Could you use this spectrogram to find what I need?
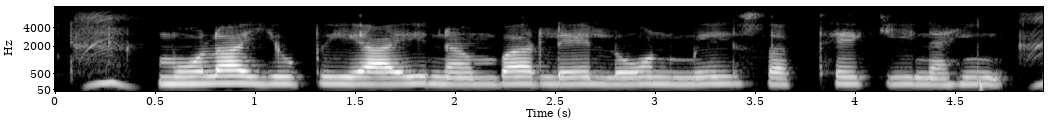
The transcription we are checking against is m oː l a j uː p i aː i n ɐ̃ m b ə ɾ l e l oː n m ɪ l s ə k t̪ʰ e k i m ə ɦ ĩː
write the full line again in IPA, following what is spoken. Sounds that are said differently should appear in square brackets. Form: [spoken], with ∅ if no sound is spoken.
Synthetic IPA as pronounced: m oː l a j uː p i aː i n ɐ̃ m b ə ɾ l e l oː n m ɪ l s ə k t̪ʰ e k i [n] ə ɦ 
